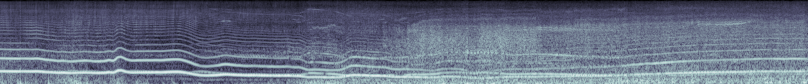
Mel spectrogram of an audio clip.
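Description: The motor and propeller of a radio-controlled aircraft whine steadily and loudly. The pitch drops over about two seconds to its lowest a little past the middle, with rushing air noise as the craft dives, then climbs back as the throttle comes up and the craft levels out low over the grass.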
